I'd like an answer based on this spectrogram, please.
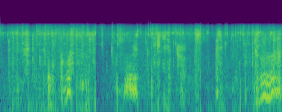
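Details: Two Cairn terriers, a brother and sister, wrestling together; one is a rescue foster dog. Dense scuffling and rough, noisy growl-snarls in overlapping bursts throughout, with short gaps near two and four seconds.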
